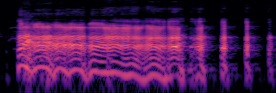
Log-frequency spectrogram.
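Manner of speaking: drawn-out villainous cackle; evil laugh. Acted. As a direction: laugh in triumph over your victim. Villain finishes gloating.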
